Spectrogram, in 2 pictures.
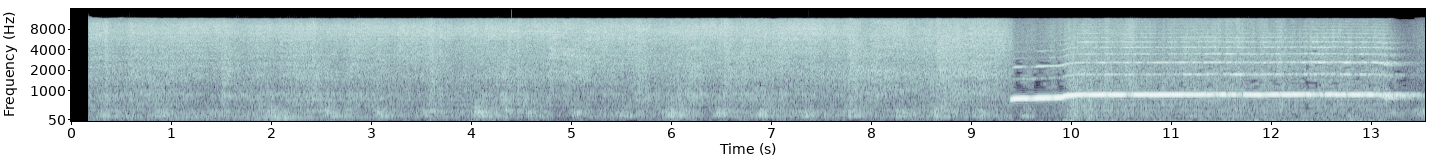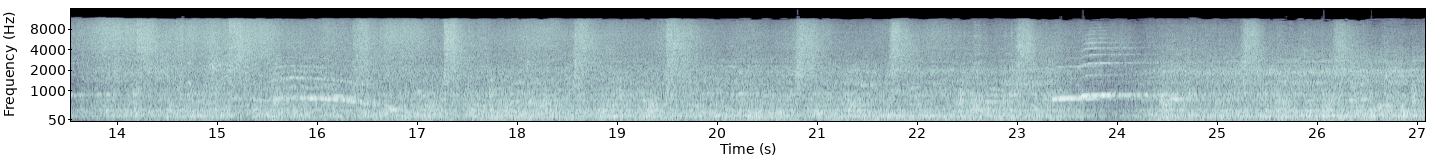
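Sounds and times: steam hissing: 0.2s - 27.0s
steam locomotive chuffing: 0.2s - 27.0s
steam whistle: 9.4s - 13.6s, 23.3s - 24.4s.

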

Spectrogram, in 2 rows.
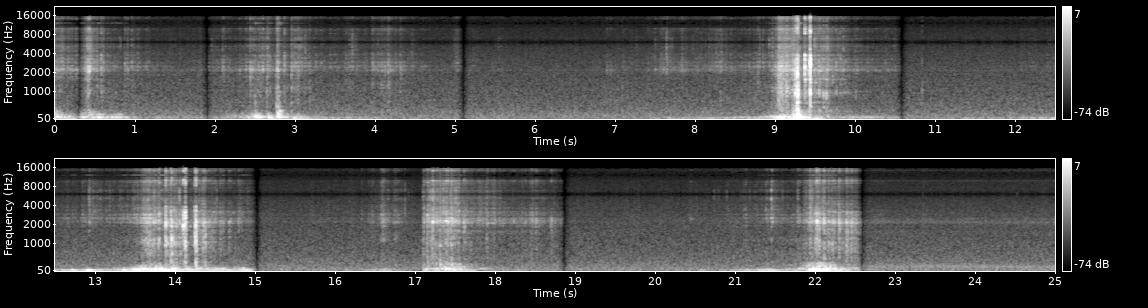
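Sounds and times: bike tyres rolling over dirt: 0.0s - 5.7s, 6.7s - 10.7s, 11.7s - 15.1s, 16.2s - 18.9s, 20.3s - 22.6s.

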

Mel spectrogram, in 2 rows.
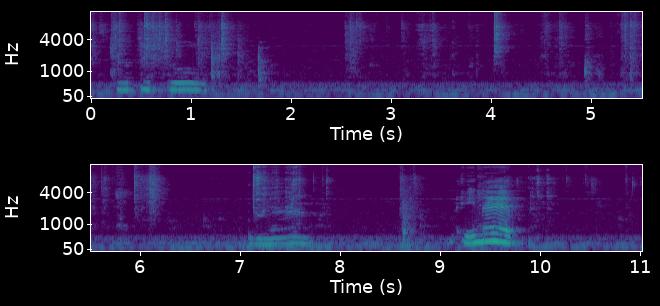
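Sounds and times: aluminium foil crinkling: 0.0s - 1.6s, 2.5s - 6.3s.

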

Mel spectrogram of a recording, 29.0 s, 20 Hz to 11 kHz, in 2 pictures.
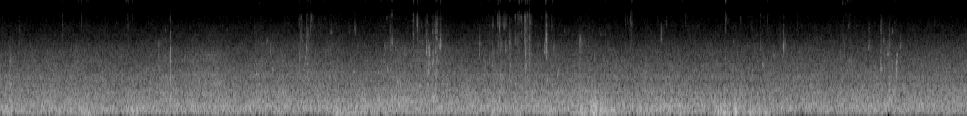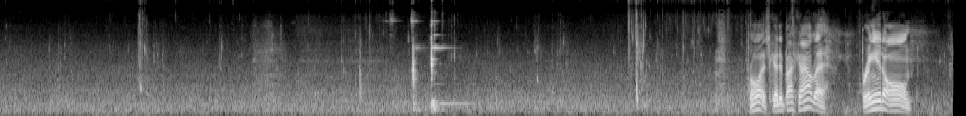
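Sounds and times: water and breeze around boat: 0.0s - 28.8s
metallic clinks with ringing: 20.2s - 21.6s.

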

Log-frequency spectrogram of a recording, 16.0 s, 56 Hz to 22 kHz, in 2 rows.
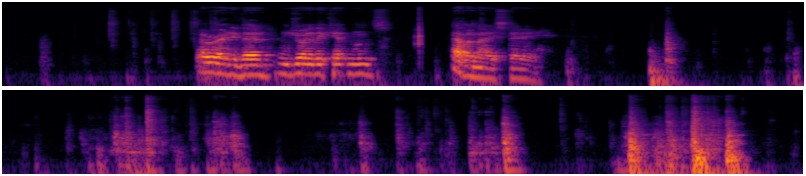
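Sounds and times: knocks and bumps: 6.4s - 7.1s, 7.7s - 10.6s, 14.1s - 15.7s.

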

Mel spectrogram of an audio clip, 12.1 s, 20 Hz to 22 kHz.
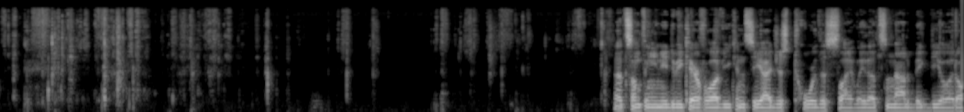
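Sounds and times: paper crinkling and crackling: 0.0s - 4.8s.

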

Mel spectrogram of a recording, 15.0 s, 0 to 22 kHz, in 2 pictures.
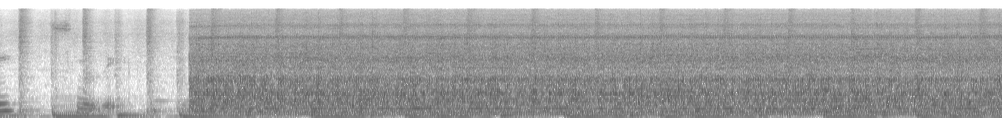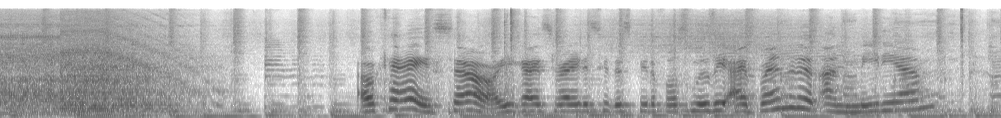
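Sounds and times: blender motor running: 1.4s - 9.2s.

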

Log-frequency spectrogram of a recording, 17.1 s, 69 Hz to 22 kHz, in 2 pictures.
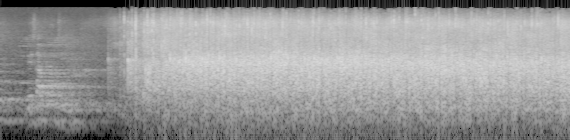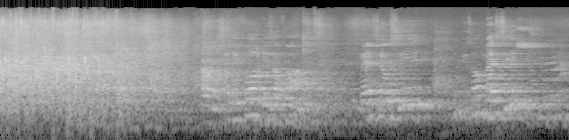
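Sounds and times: congregation applauding: 1.6s - 11.9s.

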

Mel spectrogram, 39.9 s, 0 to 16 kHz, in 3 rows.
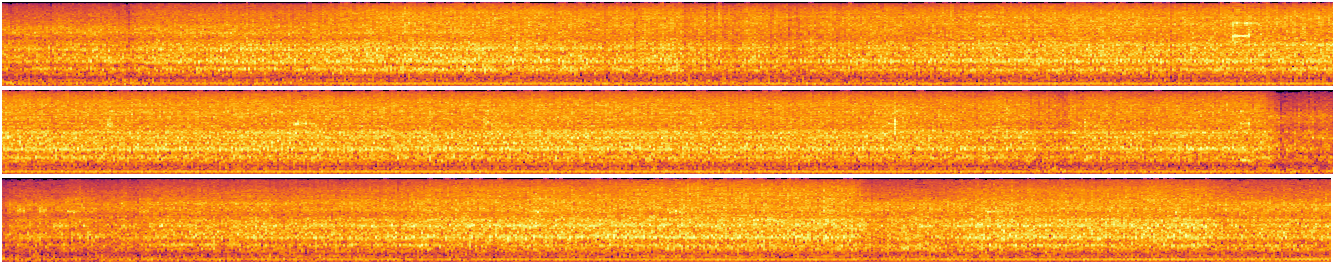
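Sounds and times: diesel engine droning: 0.0s - 39.9s.

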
